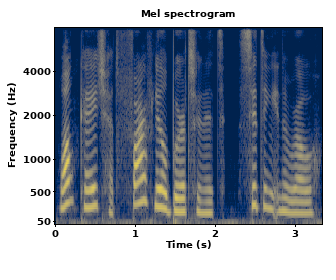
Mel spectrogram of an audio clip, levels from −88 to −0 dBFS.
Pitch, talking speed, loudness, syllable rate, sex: 235 Hz, 215 wpm, -18 LUFS, 4.7 syllables/s, female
